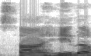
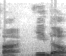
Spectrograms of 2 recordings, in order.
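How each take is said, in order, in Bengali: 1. মাঝখানে h-এর শব্দ উচ্চারিত হয়। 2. মাঝখানের h-এর শব্দ উচ্চারিত হয় না। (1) "হওয়ার কথা ছিল" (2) "হলো"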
